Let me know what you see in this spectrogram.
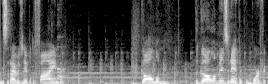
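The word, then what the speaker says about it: GOLM: course Gollum my shoes surprise this ends up being pronounced like Gollum anyway on a side note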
